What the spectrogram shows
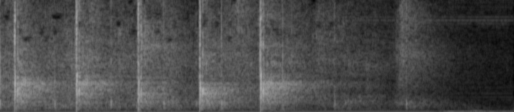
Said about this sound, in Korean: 감사의 박수 드리고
